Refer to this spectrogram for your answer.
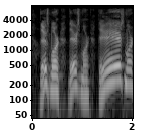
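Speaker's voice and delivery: high, loud yell. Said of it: "And I'm gonna say".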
